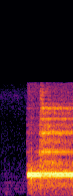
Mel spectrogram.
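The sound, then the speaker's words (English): A telephone rings loudly. After a brief moment of near silence, one steady, bright electronic ring starts and holds without a break until the end. “Oh, that's loud. It's a loud ring.”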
